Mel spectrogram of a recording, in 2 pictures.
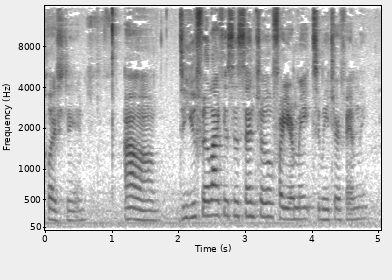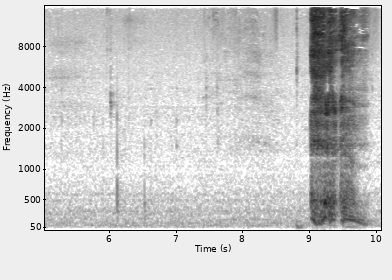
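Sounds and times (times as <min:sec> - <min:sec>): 
speech: 0:00.0 - 0:04.9
person clearing throat: 0:09.0 - 0:10.0.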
